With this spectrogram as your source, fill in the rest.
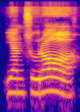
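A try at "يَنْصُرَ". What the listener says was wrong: The A should be even shorter than what you did. So do it again.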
